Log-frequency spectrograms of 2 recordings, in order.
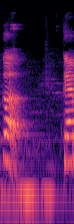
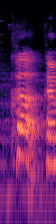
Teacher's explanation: क में कम हवा निकल रही है, ख में ज्यादा निकल रही है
